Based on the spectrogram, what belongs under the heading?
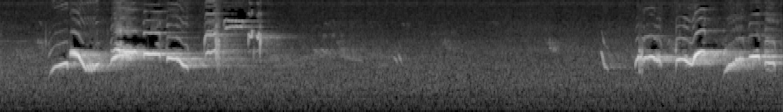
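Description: A common blackbird sings two mellow, fluting warbled phrases, each ending in a thin, squeaky twitter, with a pause of about four seconds between them; nothing else intrudes.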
